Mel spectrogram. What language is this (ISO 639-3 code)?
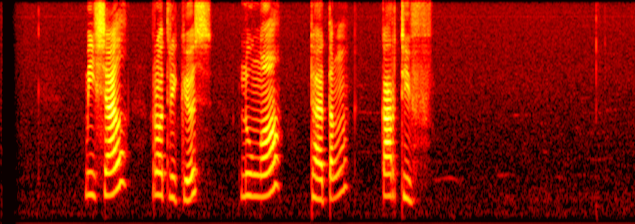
jav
